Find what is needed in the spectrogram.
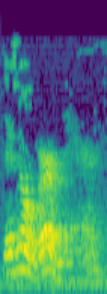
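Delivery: ordinary talk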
